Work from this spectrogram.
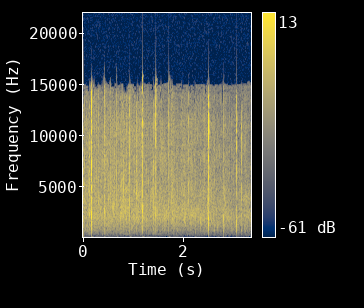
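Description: Slow, evenly spaced claps, about a dozen sharp beats in steady rhythm, applauding a church choir, fairly close and clear with no talk over them.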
